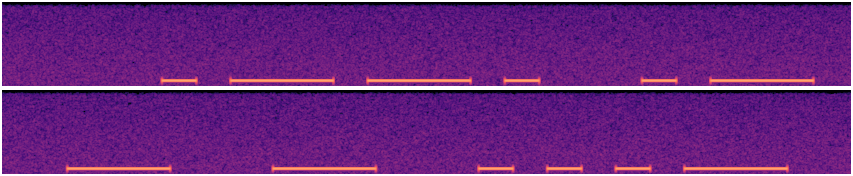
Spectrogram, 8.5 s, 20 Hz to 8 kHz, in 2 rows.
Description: Morse code (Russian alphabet), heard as a keyed tone, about 7 wpm, 570 Hz. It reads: ПАТТЖ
